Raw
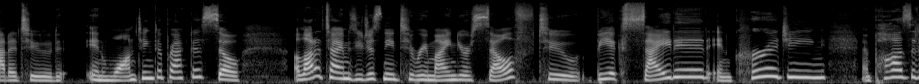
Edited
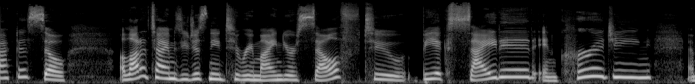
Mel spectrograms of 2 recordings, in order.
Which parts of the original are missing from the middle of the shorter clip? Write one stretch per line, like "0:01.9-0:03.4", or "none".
none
